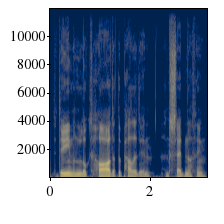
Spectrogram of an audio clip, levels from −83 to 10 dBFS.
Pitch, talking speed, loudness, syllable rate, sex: 90 Hz, 190 wpm, -21 LUFS, 5.7 syllables/s, male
